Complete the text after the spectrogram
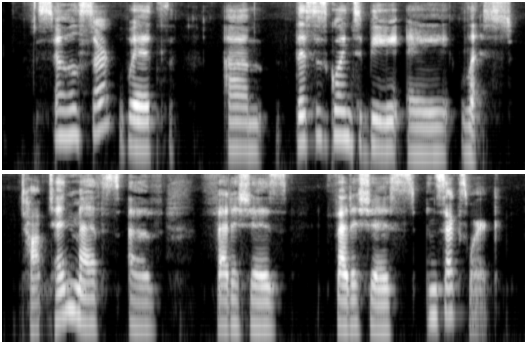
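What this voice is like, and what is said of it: Voice sounds slightly sick. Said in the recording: “sorry for my voice. I'm having a bit of a cold coming on”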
